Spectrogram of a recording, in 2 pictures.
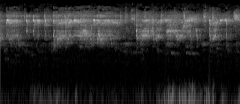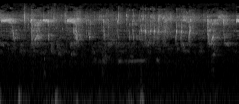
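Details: Playback of swiftlet calls meant to lure wild swiftlets into a swiftlet house: a thick chorus of rapid high chirps and twitters throughout, with irregular low knocking sounds beneath.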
